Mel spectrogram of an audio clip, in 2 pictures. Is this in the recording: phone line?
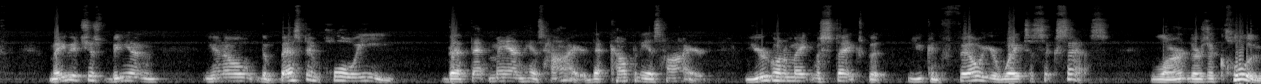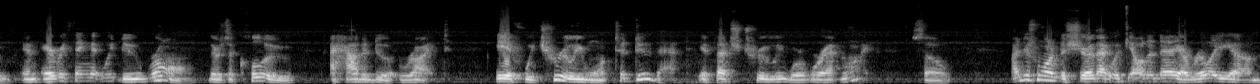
no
